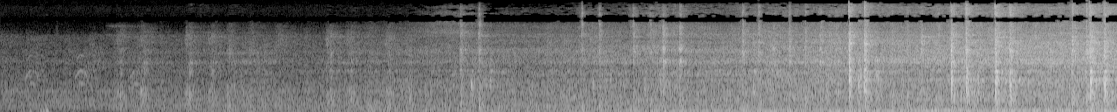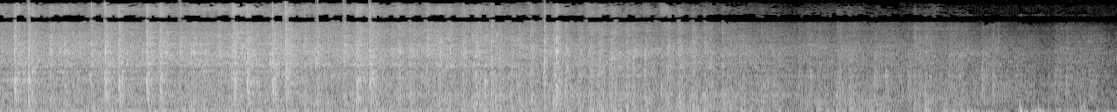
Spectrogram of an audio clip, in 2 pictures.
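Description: Rapid Marine Liner electric multiple-unit train approaching and passing close by, its wheels clacking over rail joints in runs of sharp clicks. The sound builds over the first several seconds, is loudest in the middle, and fades near the end.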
